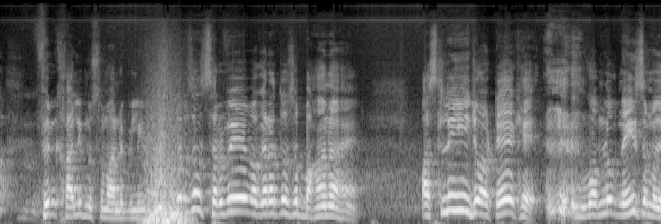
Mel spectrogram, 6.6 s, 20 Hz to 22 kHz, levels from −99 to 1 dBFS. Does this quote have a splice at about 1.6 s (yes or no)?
yes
